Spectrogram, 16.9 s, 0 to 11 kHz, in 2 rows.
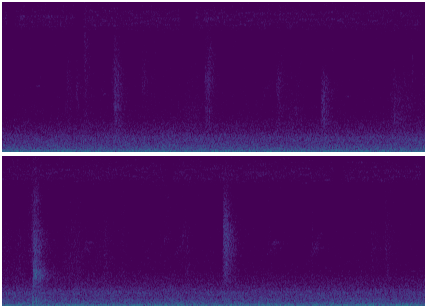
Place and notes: Berlin Wall of Sound, Albrechts-Teerofen 120909
Germany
